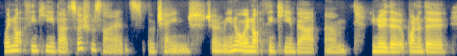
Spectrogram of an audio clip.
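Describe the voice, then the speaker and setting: Low-voiced woman speaking on a panel. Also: steady tone, quick pace, gravelly, warm tone. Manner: earnest, loose with fillers. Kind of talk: panel discussion answer. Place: seminar hall before an audience. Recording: muffled lo-fi event recording.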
